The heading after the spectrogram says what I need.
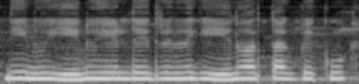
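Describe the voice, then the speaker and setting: A woman's voice: fairly high pitch, flat delivery, brisk, lo-fi sound, natural voice. A woman voicing a blunt, exasperated young woman who scolds with impatient questions.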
